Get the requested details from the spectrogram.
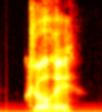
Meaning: to chlorinate
- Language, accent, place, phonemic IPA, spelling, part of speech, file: French, France, Lyon, /klɔ.ʁe/, chlorer, verb, LL-Q150 (fra)-chlorer.wav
